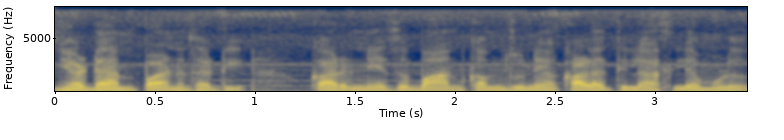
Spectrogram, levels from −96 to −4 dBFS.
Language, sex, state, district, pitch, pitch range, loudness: Marathi, male, Maharashtra, Aurangabad, 125 Hz, 120-135 Hz, -16 LUFS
